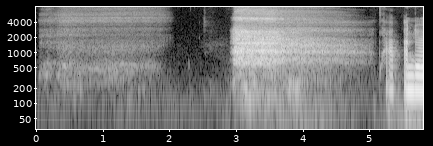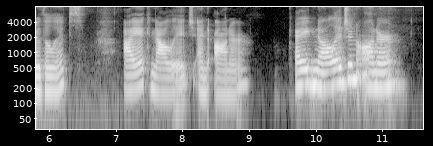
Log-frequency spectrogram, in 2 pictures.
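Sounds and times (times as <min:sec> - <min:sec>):
deep breath during a guided tapping exercise: 0:00.0 - 0:02.0, 0:02.9 - 0:05.1
speech: 0:05.2 - 0:09.1, 0:09.7 - 0:11.3.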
